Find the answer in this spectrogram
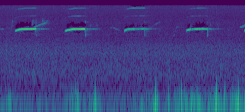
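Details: A common sandpiper calls its chicks near its breeding site by a river in northern Scotland. It repeats a thin, high piping whistle about once a second over low wind rumble and thumps.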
